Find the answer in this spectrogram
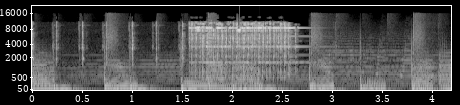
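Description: Upbeat background music with a steady beat. About a second and a half in, a ringing bell sound effect goes off for about a second as the quiz's countdown timer runs out.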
